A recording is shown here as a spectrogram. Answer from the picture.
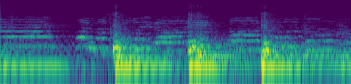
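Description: A choir of schoolchildren singing together with an instrumental accompaniment and a steady bass line. From about halfway in, strong accented chords land roughly once a second.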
